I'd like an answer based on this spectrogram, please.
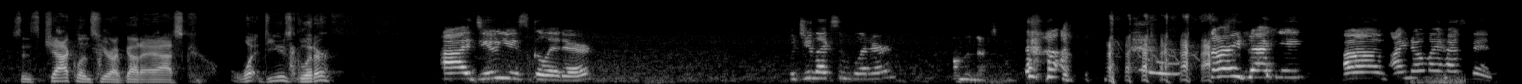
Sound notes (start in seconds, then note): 10.2 chuckles; 11.0 laughs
